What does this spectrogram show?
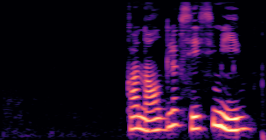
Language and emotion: Russian, positive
